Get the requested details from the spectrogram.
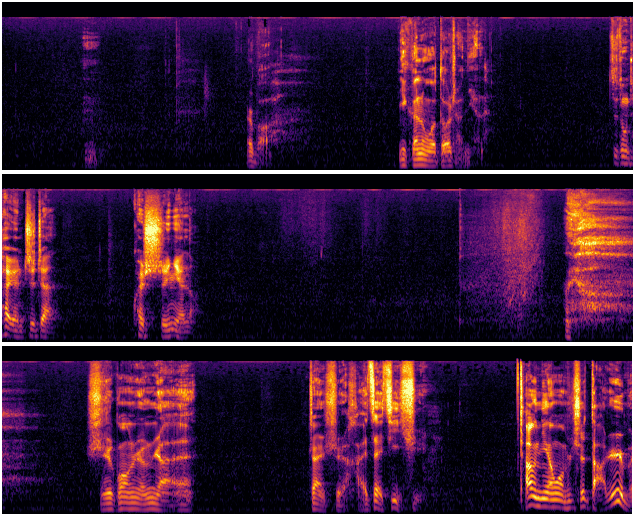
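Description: An elderly man speaks slowly and calmly, close by.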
